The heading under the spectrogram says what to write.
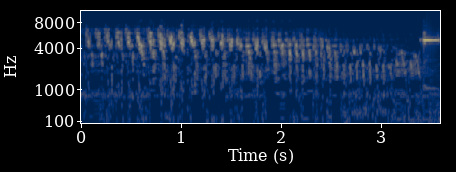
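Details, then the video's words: A loud local canary sings a fast, rolling trill of buzzy repeated notes that slowly drifts lower over three seconds, ending on a sharp, pure high whistle. "Kenari Lokal Durasi Aman Volume Ngejoss"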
